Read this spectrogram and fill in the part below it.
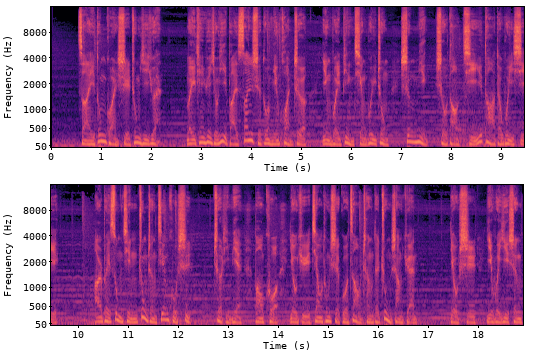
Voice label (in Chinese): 男, 宣传片-中医院-大气-有感情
